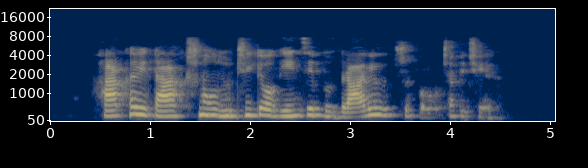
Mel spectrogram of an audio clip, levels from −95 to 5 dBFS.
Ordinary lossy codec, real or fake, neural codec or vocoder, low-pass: none; fake; codec, 16 kHz, 2 kbps, FreqCodec, larger model; none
